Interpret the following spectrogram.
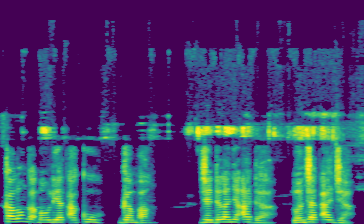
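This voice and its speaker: A woman's voice: a little high, fairly quick, close to an everyday voice. An actress dubbing a defiant grown daughter who snaps back at her father. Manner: retorting, defiant. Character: sharp-tongued grown daughter, busy career woman. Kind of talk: dubbed drama dialogue.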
